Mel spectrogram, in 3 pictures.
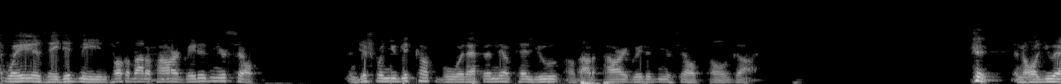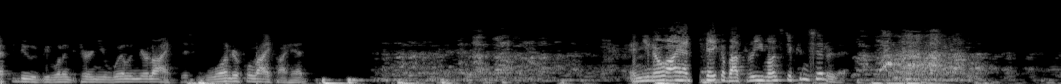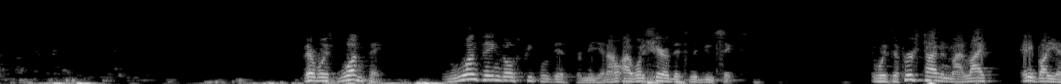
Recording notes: telling his story at the Saturday Nite Live Sunday meeting in Campbell CA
